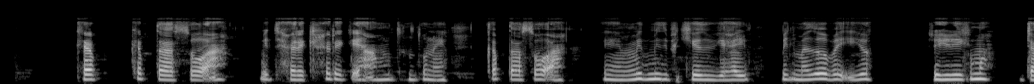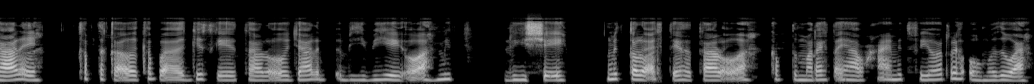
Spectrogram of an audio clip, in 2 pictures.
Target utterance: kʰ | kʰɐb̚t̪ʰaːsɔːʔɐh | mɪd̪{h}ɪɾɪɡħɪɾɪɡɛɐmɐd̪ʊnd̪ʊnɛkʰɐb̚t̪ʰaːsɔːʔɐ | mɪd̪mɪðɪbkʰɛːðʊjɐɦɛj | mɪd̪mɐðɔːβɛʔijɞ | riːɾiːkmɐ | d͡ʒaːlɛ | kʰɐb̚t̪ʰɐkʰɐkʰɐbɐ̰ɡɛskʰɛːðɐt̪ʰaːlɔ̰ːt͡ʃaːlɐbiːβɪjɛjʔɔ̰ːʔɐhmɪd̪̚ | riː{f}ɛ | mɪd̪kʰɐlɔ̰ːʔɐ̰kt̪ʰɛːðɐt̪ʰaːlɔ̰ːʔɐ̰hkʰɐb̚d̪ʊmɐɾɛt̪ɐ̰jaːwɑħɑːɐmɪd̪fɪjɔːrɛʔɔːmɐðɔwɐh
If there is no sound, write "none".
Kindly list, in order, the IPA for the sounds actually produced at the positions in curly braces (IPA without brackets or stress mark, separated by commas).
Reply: ħ, ʃ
